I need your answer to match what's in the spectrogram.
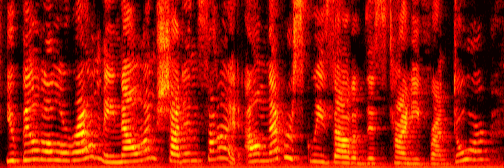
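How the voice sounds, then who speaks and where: A woman voicing a bossy male moose who barks orders and complains loudly, in a storybook read-aloud. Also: very high-pitched, expressive, moderate pace, a little hiss or hum, voice pushed up. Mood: whining. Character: bossy bull moose, demanding and whiny.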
